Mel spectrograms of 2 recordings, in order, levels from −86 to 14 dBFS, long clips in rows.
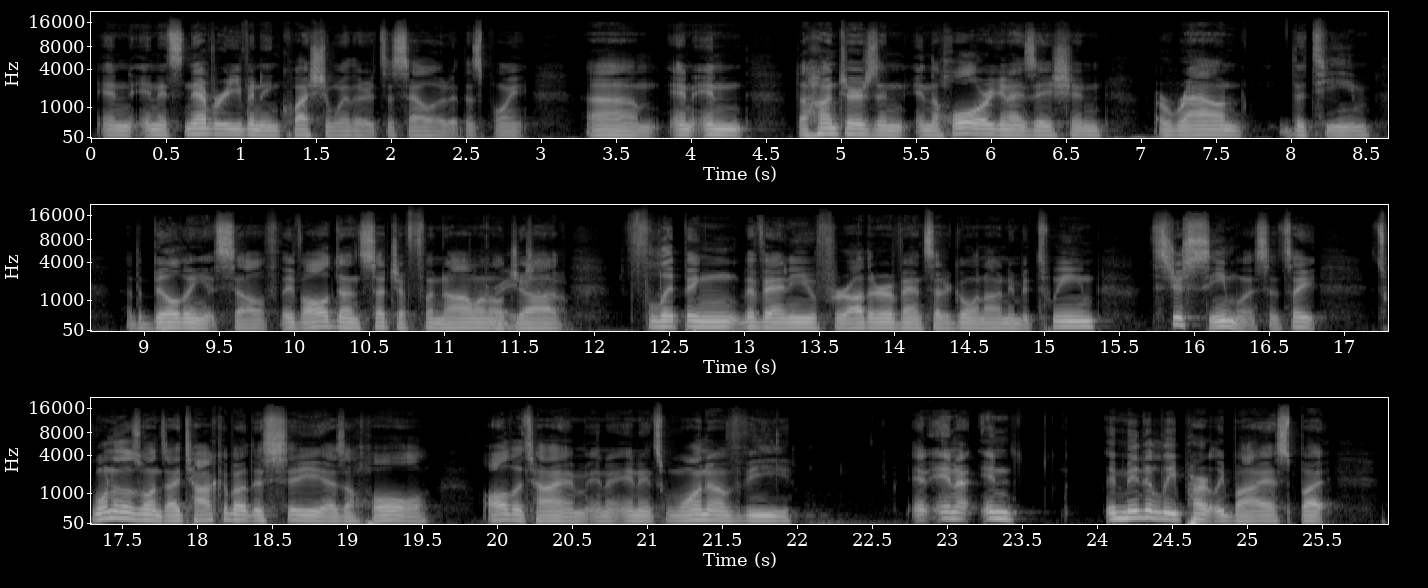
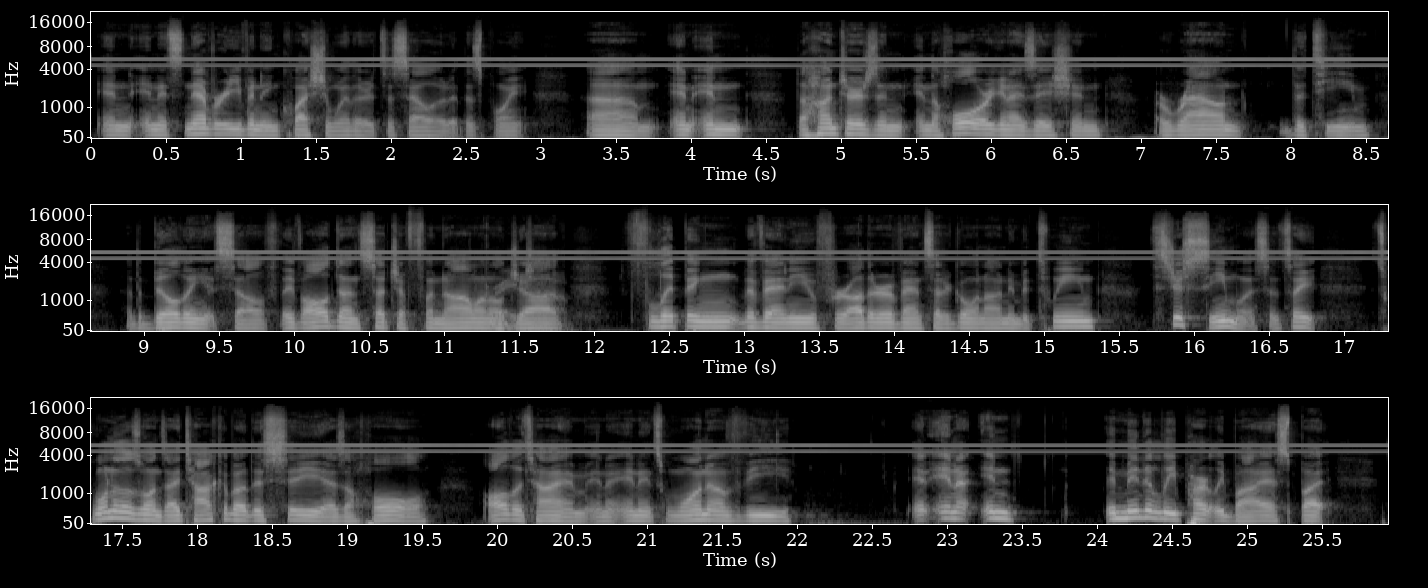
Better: first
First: none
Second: high-pitched whine; loud; throughout; 5.5 kHz, 7 dB below the speech

